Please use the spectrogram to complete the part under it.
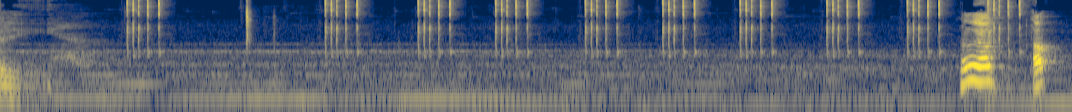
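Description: A clock's hands click as they are turned.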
